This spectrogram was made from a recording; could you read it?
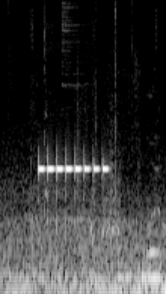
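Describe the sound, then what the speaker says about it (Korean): A rapid series of about eight sharp, high-pitched electronic beeps from a Chevrolet Colorado's forward collision warning during hard braking sounds over a low road and engine rumble, then stops. "급제동을 하는 바람에 전방 추돌 경고 장치가 작동을 했죠"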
